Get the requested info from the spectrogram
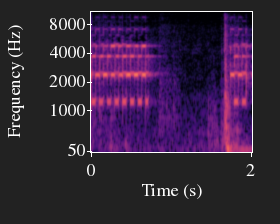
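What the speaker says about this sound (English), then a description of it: "oh crap, my phone is ringing" A home landline telephone ringing, a bright electronic trill that stops, a pause, then the handset clatters as it is picked up, moderately near.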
